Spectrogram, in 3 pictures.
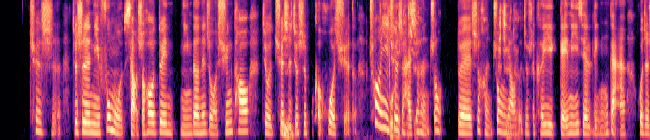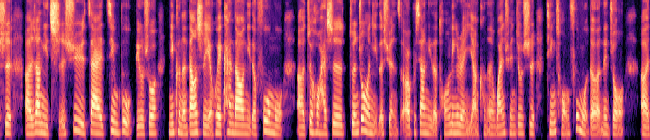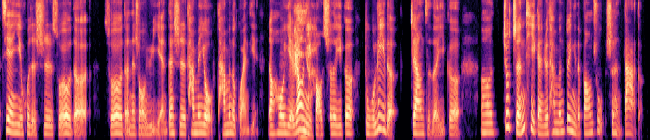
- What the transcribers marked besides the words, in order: none
- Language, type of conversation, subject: Chinese, podcast, 父母的期待在你成长中起了什么作用？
